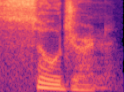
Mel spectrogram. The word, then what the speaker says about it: sojourn: is everything clear director's osimos how do you pronounce this word let me see Ah that's sojourn it means to stay for a while this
